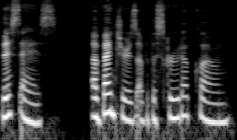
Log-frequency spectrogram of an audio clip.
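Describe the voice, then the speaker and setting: A young woman narrates with an informal, expressive storytelling delivery. Her voice sits at an ordinary pitch for a woman. The sound is dry, with very little room in it. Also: a little slow, dry recording. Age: young adult. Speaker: podfic reader. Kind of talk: informal intro and expressive fan fiction narration.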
